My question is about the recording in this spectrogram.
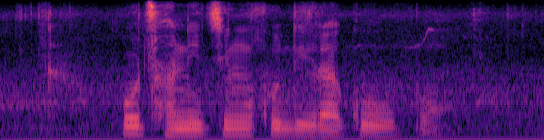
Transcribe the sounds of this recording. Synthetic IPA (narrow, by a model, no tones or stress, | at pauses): ʊt͡sʰwanet͡siŋ̩χʊdiɾakʊːpɔ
